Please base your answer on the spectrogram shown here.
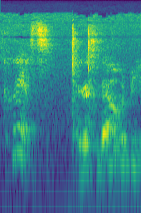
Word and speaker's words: Crisse: And of course, some people see it and they say, "Oh, you're Crissy." And I said, "No, it's just pronounced Crisse."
